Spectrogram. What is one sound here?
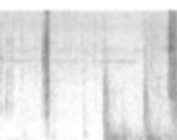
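Footsteps clump up wooden stairs.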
